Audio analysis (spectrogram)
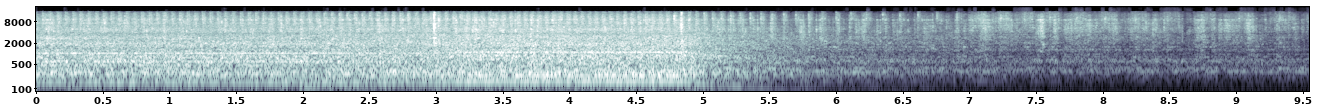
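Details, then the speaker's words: Sharp air conditioner ball-bearing fan motor after re-oiling the open front bearing with thick oil (rear bearing sealed): even running drone with steady rattling beat and grinding edge fading on spin-down; inside bearing quieter, outside bearing still noisy, worn. "the uh inside bearing is quieter now but that outside one is making a lot of noise"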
